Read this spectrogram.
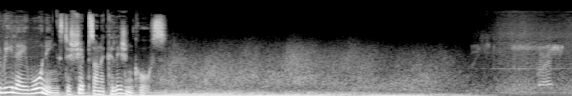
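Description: A large propeller plane's engines roar loudly as it takes off.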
